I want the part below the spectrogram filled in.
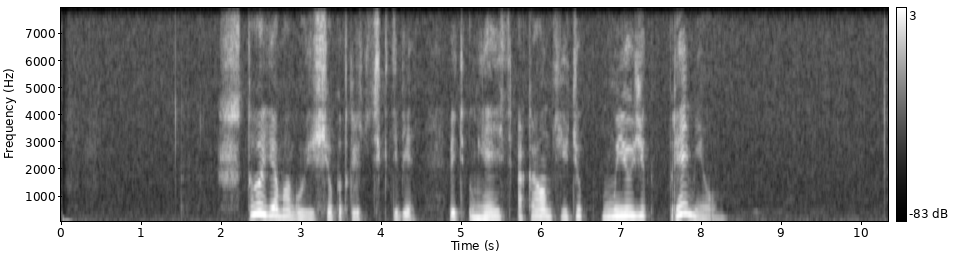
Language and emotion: Russian, positive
